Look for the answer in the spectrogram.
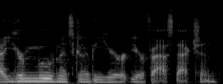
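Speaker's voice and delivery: normal talking voice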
